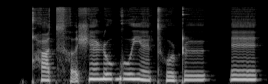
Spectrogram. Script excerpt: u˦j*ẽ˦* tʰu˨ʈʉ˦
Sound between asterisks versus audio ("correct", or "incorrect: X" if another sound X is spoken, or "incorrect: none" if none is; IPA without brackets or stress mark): incorrect: ẽ˨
